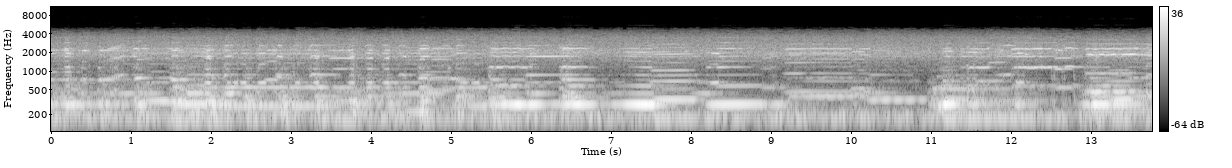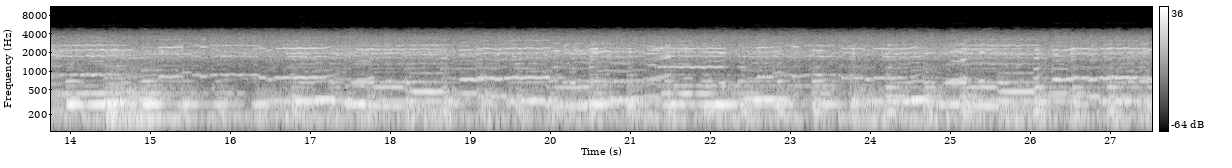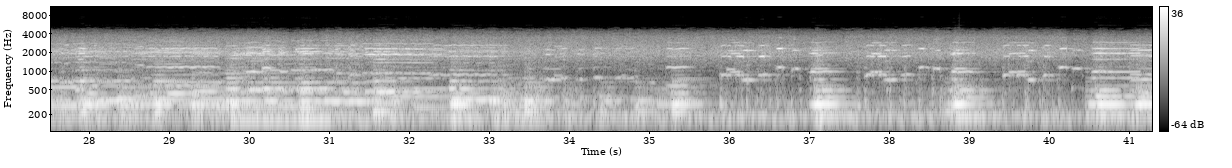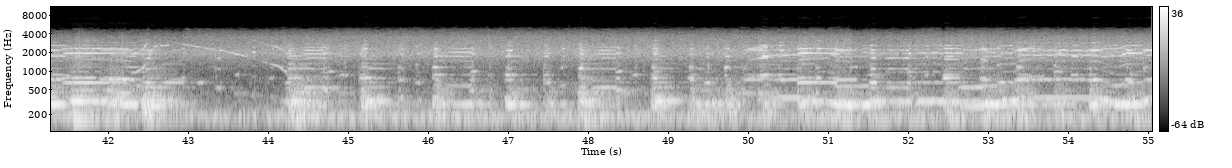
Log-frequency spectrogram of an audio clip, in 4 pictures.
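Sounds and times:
old instrumental tango recording: 0.0 - 55.0.

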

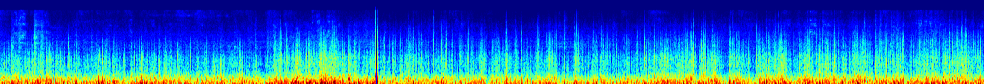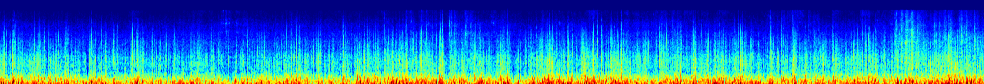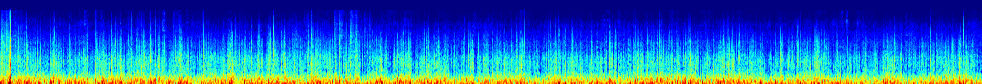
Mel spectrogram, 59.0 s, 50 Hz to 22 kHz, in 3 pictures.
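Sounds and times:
train running on track: 0.0 - 59.0
wind buffeting microphone: 0.0 - 59.0.

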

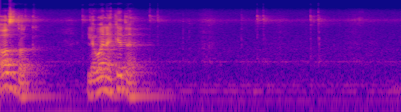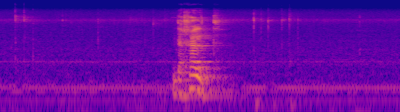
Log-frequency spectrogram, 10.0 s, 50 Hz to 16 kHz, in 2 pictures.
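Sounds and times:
low electrical hum: 0.0 - 10.0
computer keys clicking: 1.8 - 4.2, 5.2 - 7.1, 8.1 - 8.9.

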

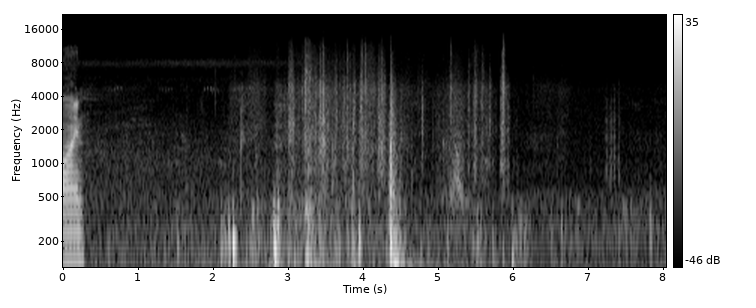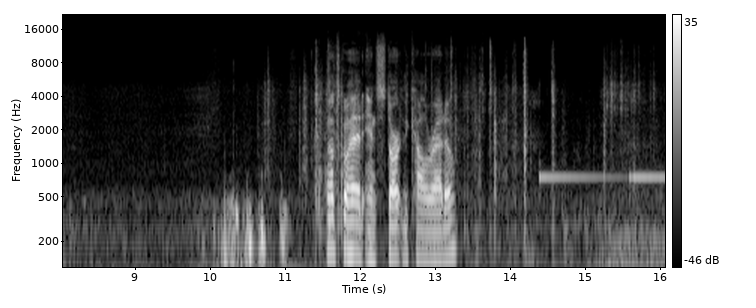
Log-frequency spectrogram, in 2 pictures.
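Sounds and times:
handling sounds: 2.2 - 7.6, 10.5 - 12.0, 12.7 - 16.0.

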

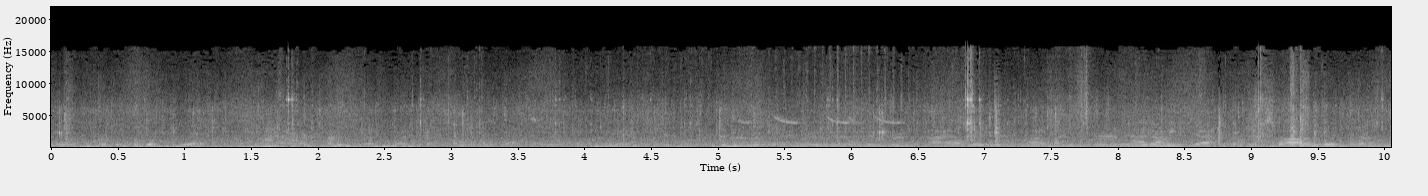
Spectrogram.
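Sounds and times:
wind on microphone: 0.0 - 6.6
people talking: 0.0 - 10.0
bird chirping: 5.1 - 6.6.

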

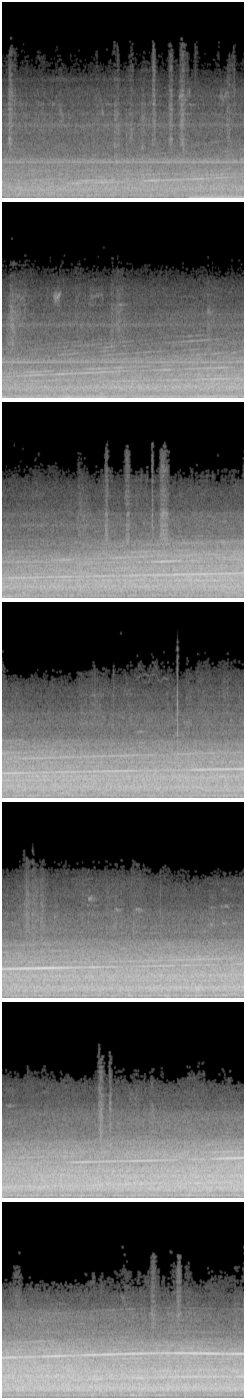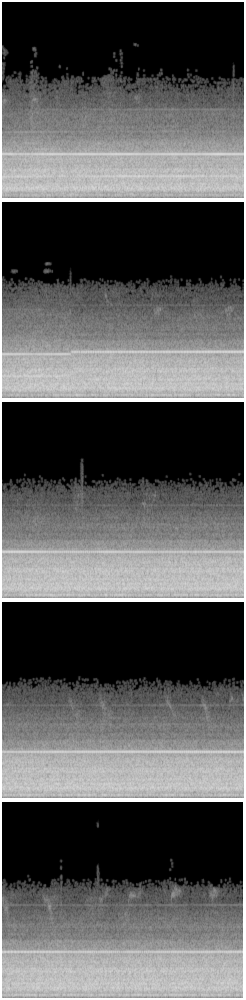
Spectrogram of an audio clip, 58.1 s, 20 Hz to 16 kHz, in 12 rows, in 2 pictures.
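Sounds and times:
jet engine roar: 0.0 - 58.0
jet engine whine rising: 0.0 - 58.0
low hum rising in pitch: 1.3 - 58.0.

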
